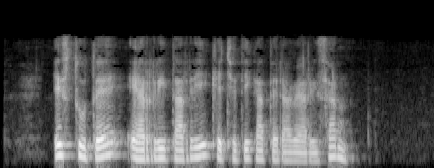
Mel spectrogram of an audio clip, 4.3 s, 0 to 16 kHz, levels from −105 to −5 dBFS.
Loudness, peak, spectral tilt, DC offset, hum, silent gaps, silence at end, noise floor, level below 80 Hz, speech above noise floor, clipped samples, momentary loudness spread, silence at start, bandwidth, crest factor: -21 LUFS; -4 dBFS; -7 dB/octave; under 0.1%; none; none; 0.85 s; -74 dBFS; -60 dBFS; 53 dB; under 0.1%; 7 LU; 0.55 s; 7.8 kHz; 18 dB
